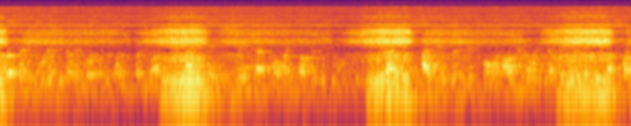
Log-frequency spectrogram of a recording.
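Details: A male Rottweiler snores in loud, rasping breaths that come roughly every two and a half seconds; owner jokes the snores are meant to alert intruders.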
